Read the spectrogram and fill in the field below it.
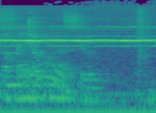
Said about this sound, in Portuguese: Isso é um alarme de incêndio? É, é.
